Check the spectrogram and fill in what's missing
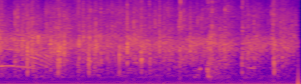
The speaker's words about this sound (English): Any teachers in here, hold your hands up real high. Woo! Y'all give our teachers a hand clap of praise. Amen.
